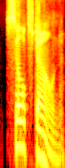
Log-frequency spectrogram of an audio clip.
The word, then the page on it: siltstone: American English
